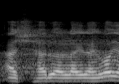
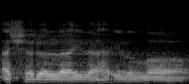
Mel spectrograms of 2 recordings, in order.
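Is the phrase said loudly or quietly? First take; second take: loudly; quietly. First: The phrase is said loudly and strongly. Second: The phrase is said softly and slowly. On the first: The caller proclaims it to the people. "yang kuat" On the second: The caller says it first to himself.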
